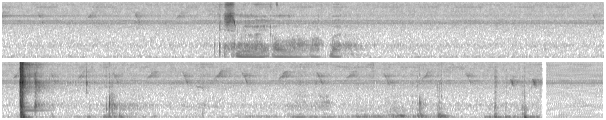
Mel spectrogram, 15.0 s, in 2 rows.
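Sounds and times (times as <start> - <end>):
high insect drone: 0.0 - 15.0
air rifle shot: 7.8 - 8.2.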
